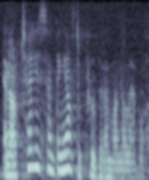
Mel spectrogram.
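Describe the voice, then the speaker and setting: A hard-boiled, edgy dame from a vintage radio crime story. She speaks in a lowish voice with tough, slangy urgency. The recording is muffled and lo-fi. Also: very animated, rapid-fire, a little mellow, heavily acted. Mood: insistent. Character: hard-boiled, jittery young gangster's girlfriend with a secret. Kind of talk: old-time radio crime drama acting. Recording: dull, lo-fi old radio recording.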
